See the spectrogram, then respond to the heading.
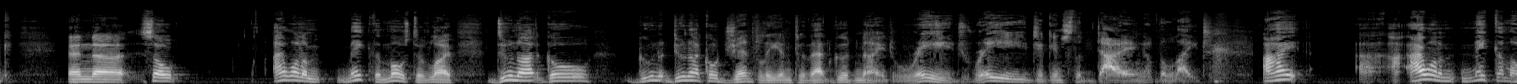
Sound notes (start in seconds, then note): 12.0 chuckles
